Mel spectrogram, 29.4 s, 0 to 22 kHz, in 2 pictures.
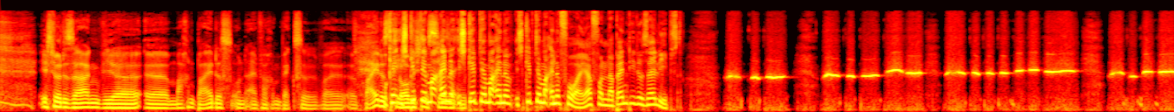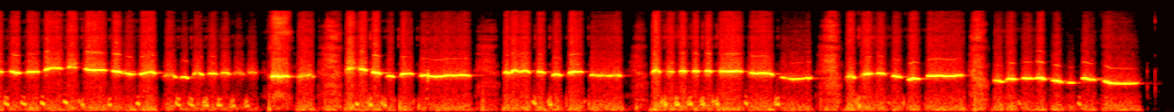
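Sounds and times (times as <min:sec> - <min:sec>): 
speech: 0:00.5 - 0:10.2
person whistling a punk rock song melody: 0:04.9 - 0:05.8, 0:09.1 - 0:29.1.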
